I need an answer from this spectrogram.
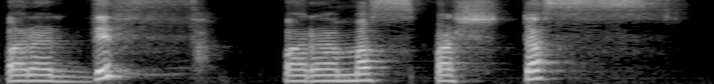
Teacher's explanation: notice the visarga followed by pa. It will create an F kind of a sound.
